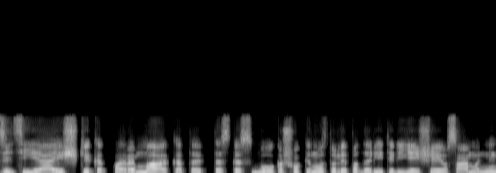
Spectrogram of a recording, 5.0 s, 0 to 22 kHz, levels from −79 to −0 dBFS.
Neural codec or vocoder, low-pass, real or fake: codec, 16 kHz, about 1 kbps, DyCAST, with the encoder's durations; 7.2 kHz; fake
